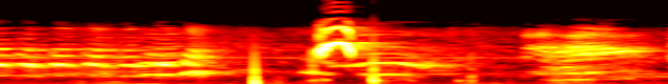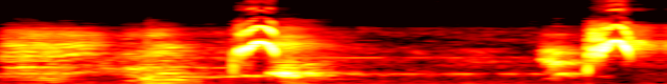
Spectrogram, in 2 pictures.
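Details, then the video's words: Caged ringneck parakeet talking and whistling in varied voices indoors: loud arched whistles repeat about every one and a half to three seconds, separated by murmured, speech-like chatter in a small room. "Ringneck parrot talking and different voices of whistling sounds"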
